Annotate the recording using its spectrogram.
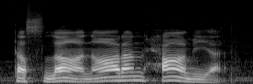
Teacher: So when we stop, this تا مربوط turns to ha.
